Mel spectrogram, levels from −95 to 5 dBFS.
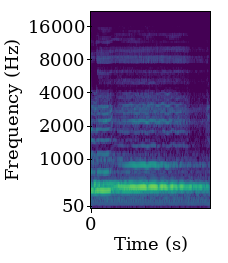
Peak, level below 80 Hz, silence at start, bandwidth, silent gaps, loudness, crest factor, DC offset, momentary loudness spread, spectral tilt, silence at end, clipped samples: -14 dBFS; under -90 dBFS; 0 s; 8.8 kHz; none; -24 LUFS; 10 dB; under 0.1%; 10 LU; -6 dB/octave; 0.05 s; under 0.1%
